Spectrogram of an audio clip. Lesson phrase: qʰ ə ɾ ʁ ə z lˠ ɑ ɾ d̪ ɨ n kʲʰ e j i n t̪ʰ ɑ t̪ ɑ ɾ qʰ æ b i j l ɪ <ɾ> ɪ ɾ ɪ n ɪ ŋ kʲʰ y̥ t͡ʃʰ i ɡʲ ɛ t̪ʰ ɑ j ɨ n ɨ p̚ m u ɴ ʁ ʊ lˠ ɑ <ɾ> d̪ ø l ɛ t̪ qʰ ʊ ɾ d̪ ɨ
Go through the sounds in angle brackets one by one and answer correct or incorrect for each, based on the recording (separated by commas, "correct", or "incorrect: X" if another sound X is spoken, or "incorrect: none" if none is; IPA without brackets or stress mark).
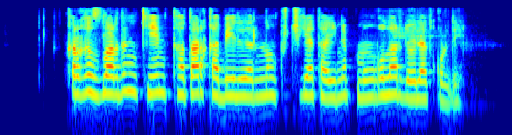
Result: incorrect: l, correct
